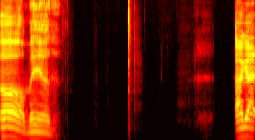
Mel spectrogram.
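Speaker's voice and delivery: laughing to tears. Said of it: "I actually have tears I'm wiping out".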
